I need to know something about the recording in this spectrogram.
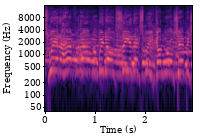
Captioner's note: crowd cheering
